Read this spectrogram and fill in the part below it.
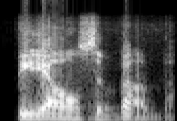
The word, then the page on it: Beelzebub: American English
